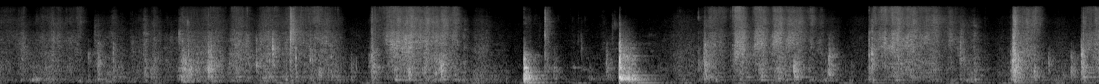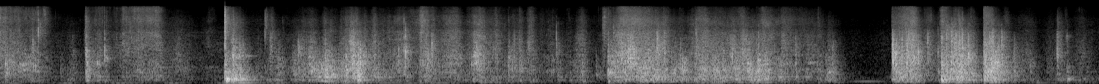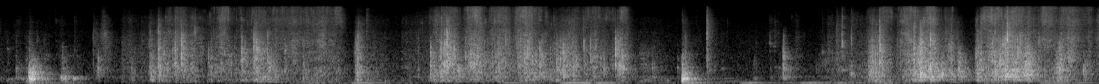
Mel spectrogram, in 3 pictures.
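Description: Paint roller rolling glue over the back of a stiff sheet of wallpaper, in irregular swishing strokes, with the heavy paper rustling and crinkling as it is handled and folded, and a few light knocks.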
